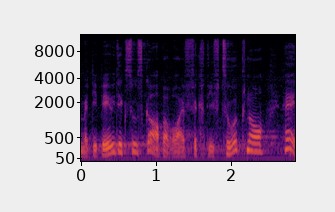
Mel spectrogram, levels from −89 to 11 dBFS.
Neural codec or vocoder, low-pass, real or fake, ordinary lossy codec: none; 10.8 kHz; real; Opus, 64 kbps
